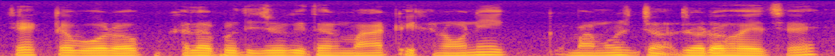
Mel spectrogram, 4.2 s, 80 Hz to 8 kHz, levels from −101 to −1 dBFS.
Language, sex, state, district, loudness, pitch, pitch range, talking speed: Bengali, male, Tripura, West Tripura, -15 LUFS, 125 Hz, 120-130 Hz, 170 wpm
